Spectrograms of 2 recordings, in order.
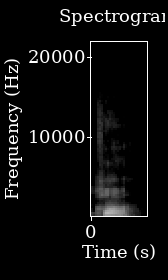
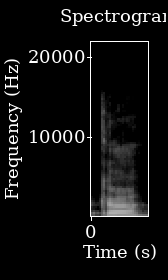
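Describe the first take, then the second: First: The consonant is a deeper back q sound. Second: The consonant is a plain front k sound. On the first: "In Yemen, the letter ka, they pronounce it as qa" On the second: "they say the ka"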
